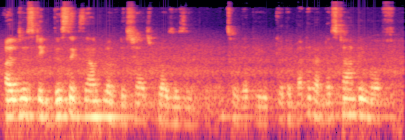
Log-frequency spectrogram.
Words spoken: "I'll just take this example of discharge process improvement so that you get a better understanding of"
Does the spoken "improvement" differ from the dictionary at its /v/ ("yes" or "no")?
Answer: yes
